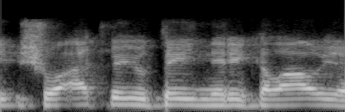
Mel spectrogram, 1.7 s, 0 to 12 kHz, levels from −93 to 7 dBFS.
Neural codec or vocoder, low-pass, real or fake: none; 7.2 kHz; real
